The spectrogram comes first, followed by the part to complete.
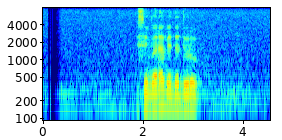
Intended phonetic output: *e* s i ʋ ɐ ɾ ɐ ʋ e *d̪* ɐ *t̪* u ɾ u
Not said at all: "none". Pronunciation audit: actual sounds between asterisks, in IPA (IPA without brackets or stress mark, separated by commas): i, d̪, d̪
